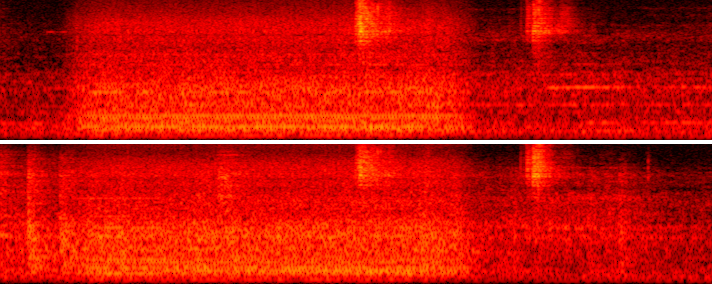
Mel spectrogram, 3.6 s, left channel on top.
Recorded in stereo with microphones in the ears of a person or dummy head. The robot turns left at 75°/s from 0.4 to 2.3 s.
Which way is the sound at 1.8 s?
10° left (ahead or behind).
